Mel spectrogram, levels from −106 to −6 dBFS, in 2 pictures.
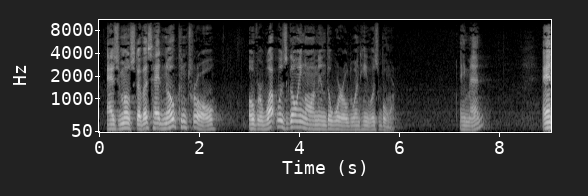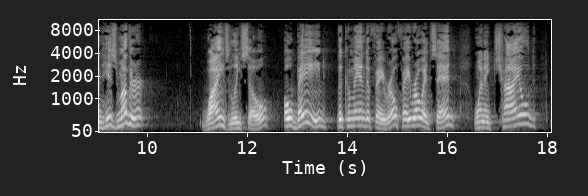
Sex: male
